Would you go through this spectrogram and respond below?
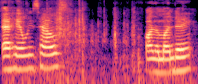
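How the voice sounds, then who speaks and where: Woman reading her kids story out loud, high voice, bit of noise behind. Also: fairly even intonation, measured pace. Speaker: author reading own story aloud. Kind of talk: storybook narration.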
